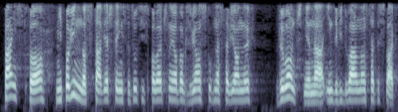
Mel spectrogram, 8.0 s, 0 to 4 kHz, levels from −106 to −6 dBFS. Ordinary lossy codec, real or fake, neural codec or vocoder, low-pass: MP3, 32 kbps; real; none; 3.6 kHz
